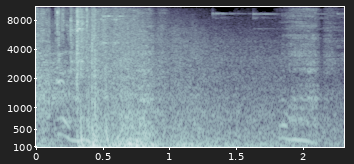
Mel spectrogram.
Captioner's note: gunshot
